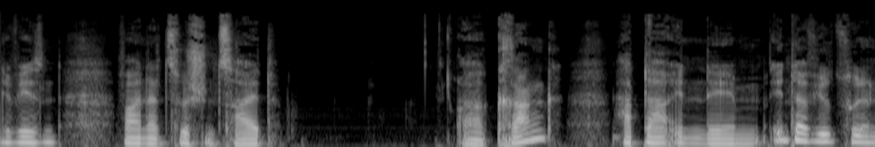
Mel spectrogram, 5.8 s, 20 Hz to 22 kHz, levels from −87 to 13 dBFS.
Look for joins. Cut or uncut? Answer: uncut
